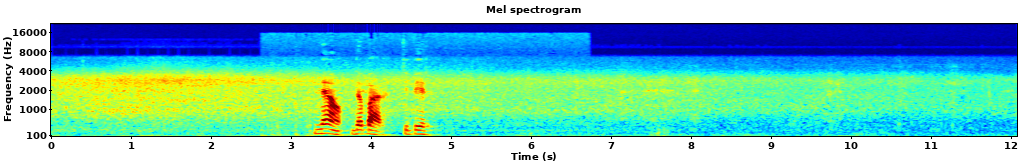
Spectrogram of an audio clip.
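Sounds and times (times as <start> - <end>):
soft low thump: 2.6 - 6.7
steady background hiss: 2.6 - 6.8.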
